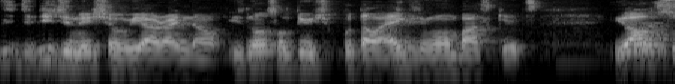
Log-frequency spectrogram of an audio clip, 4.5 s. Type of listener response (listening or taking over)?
listening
